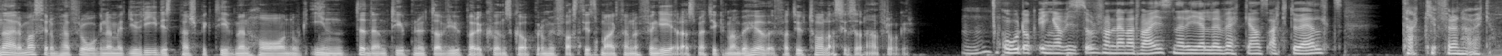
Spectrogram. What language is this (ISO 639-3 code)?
swe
